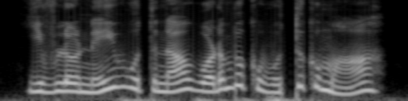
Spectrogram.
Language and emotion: Tamil, fearful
